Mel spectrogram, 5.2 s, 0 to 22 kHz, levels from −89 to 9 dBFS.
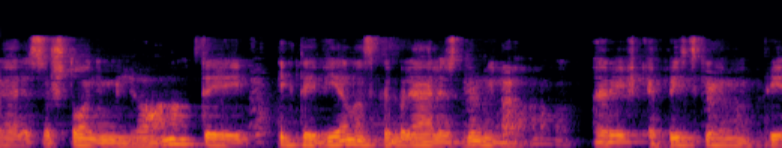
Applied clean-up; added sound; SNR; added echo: neural mask model DeepFilterNet 3.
